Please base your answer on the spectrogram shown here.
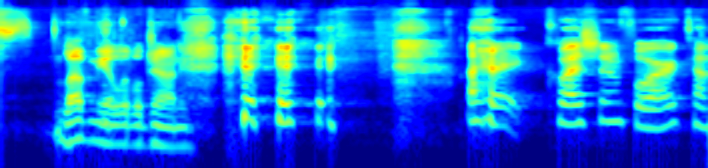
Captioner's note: laughs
